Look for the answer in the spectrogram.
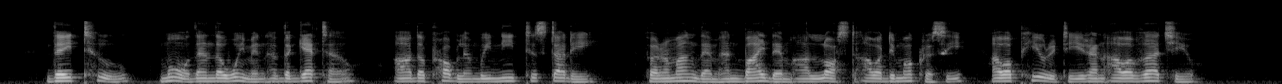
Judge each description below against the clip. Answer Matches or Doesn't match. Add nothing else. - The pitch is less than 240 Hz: Matches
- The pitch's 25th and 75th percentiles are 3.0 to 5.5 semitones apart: Doesn't match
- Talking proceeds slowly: Doesn't match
